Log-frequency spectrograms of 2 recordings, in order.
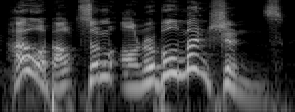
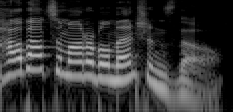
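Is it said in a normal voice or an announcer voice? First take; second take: announcer voice; normal voice. First: It is said in a deep announcer voice. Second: It is said in his normal speaking voice.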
